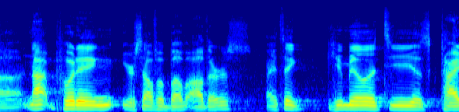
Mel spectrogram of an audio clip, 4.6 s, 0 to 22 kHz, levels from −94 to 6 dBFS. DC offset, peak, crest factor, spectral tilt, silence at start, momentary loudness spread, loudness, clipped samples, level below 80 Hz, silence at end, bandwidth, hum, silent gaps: under 0.1%; -18 dBFS; 18 dB; -7 dB/octave; 0 s; 14 LU; -36 LUFS; under 0.1%; -84 dBFS; 0 s; 12 kHz; none; none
